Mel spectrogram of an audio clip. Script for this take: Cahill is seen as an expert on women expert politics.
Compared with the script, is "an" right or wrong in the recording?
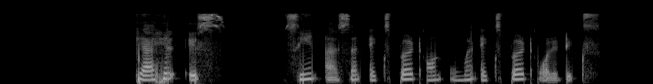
right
